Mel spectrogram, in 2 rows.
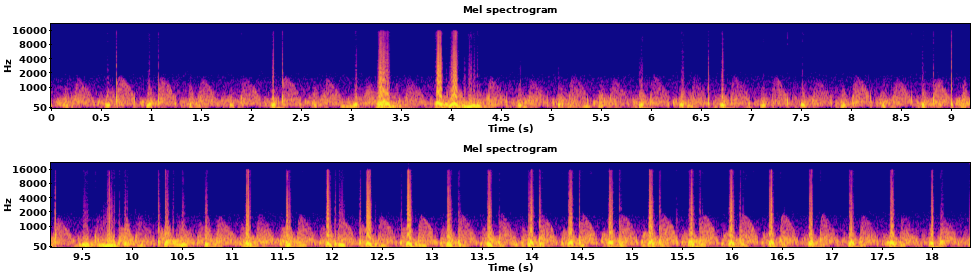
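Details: Fetal heart sounds at 17 weeks of pregnancy on an Angel Sound home fetal Doppler: rapid regular galloping heartbeat about 170 a minute with whooshing umbilical cord sound.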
